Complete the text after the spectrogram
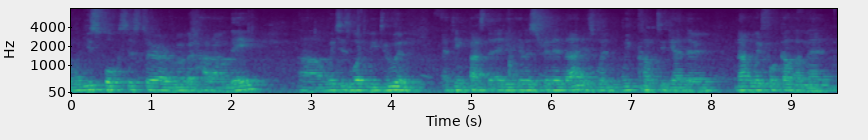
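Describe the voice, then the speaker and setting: Man from Kenya, panel speaker: earnest, emphatic, dark and mellow voice, heard from afar in a reverberant hall. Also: medium pitch, slight background noise. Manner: earnest, emphatic, with frequent fillers and restarts. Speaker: community panelist. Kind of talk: public speech at a summit panel. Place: large conference hall. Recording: echoey hall, voice from far off.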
